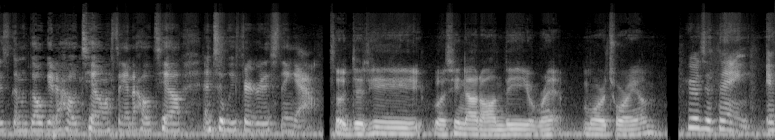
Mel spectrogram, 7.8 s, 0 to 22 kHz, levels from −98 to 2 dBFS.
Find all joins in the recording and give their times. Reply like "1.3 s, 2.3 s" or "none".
none

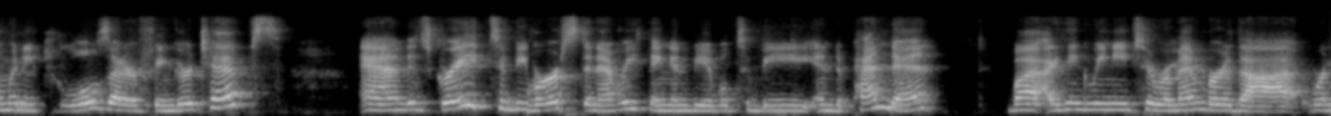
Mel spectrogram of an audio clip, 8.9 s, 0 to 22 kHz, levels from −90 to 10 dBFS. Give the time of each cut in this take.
3.5 s

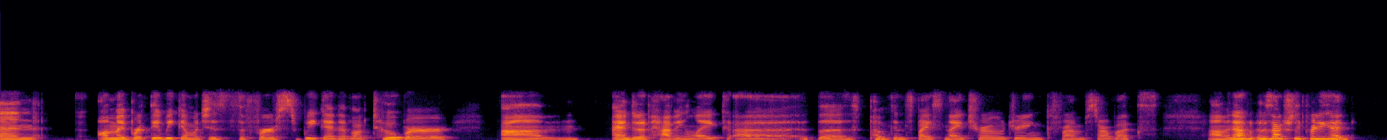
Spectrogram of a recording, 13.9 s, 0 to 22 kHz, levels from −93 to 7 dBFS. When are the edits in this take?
none

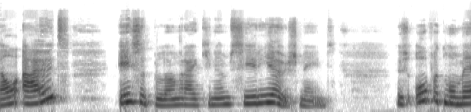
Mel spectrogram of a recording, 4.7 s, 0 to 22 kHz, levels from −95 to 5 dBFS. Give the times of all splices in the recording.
2.0 s

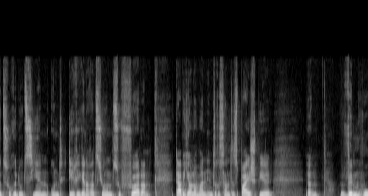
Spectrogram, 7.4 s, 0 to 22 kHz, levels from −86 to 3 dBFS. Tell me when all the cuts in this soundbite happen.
none

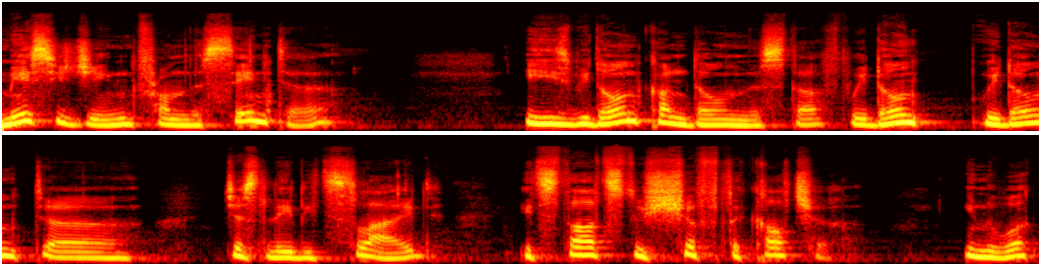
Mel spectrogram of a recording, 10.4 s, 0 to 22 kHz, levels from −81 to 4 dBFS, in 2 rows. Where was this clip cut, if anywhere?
none

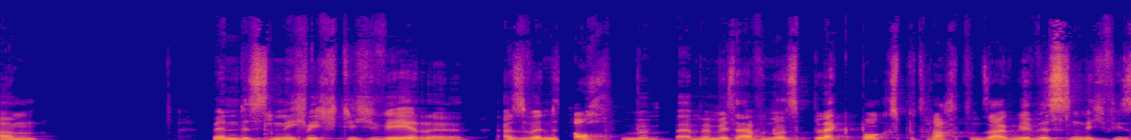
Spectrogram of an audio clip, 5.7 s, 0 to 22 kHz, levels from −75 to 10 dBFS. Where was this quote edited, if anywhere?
1.5 s, 2.4 s, 2.8 s

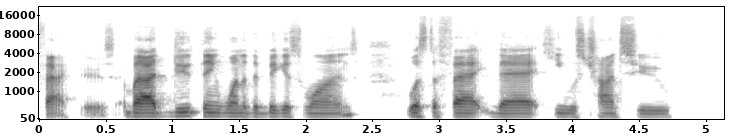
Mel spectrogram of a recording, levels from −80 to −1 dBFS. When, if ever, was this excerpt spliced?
none

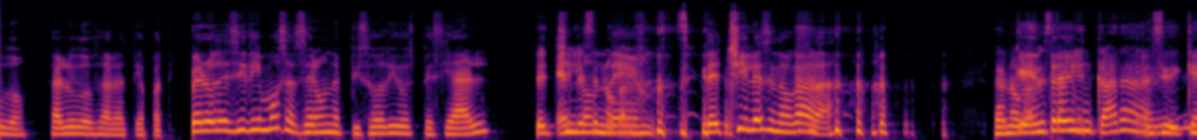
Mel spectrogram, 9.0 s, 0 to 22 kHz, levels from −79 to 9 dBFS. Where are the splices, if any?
1.3 s

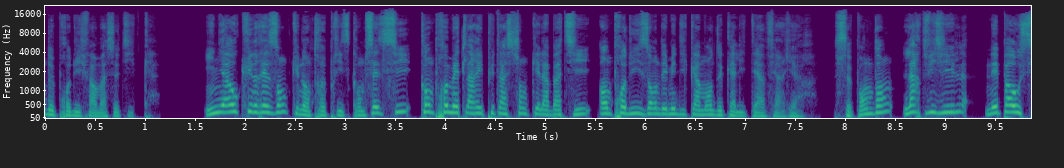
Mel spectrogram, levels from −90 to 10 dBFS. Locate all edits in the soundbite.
none

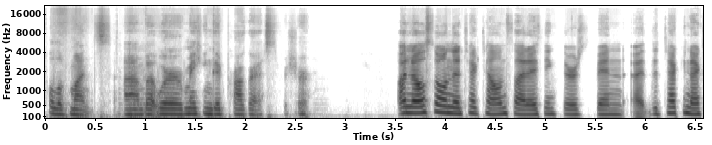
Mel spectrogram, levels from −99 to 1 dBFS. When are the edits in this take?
none

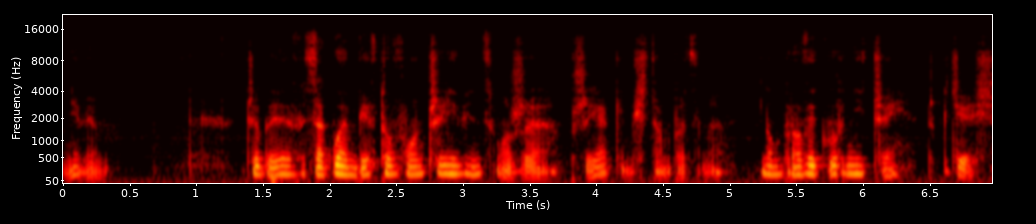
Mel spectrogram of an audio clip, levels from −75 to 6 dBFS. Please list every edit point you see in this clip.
none

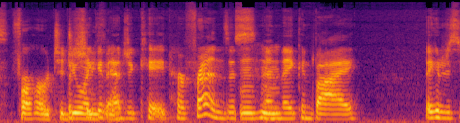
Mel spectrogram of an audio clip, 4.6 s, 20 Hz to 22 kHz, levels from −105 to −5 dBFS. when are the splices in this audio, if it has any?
1.7 s, 2.3 s, 2.8 s, 3.1 s

